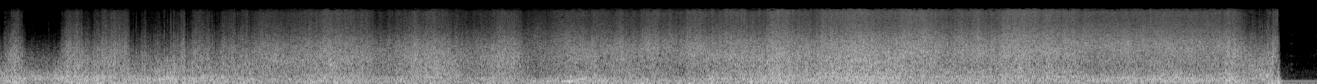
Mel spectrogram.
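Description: Loud wind rushing and buffeting over a camera microphone held out the window of a moving car, a steady roar of noise that cuts off suddenly near the end.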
